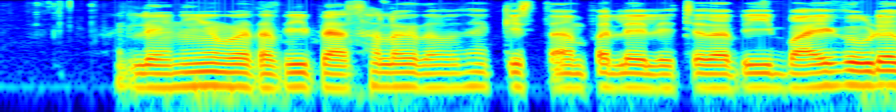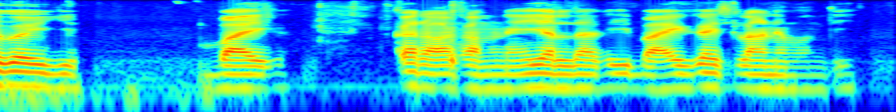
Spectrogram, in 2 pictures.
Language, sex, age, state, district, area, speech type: Dogri, male, 30-45, Jammu and Kashmir, Udhampur, rural, spontaneous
